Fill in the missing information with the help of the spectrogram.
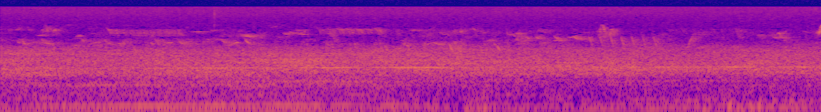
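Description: Continuous rush of passing ring-road traffic, with many short bird chirps and tweets over it.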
